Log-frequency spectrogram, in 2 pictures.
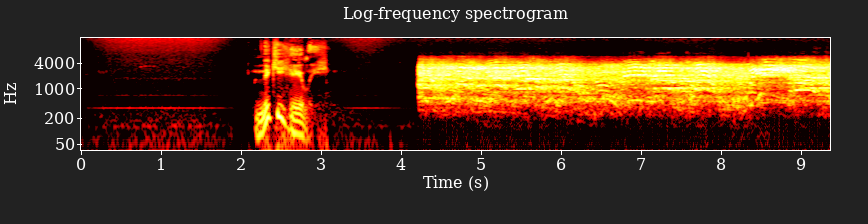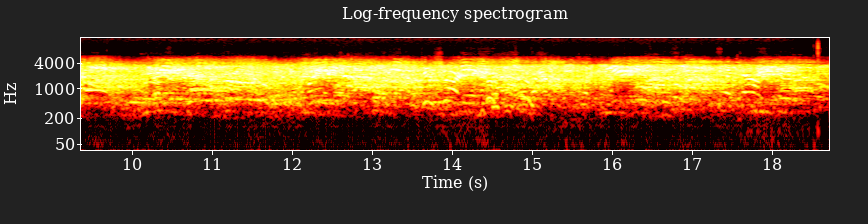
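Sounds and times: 
speech: 0:02.2 - 0:03.2
large crowd shouting a political chant: 0:04.2 - 0:18.7.

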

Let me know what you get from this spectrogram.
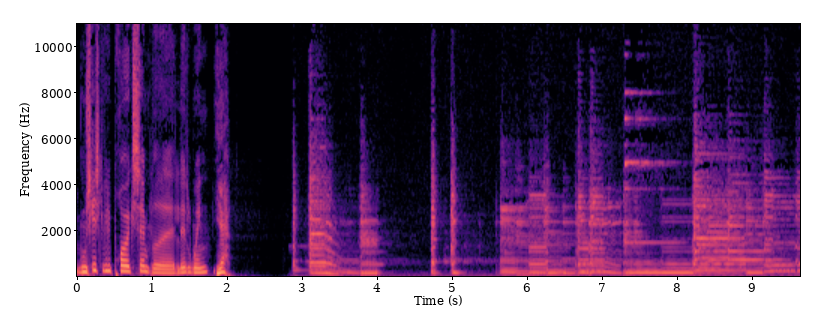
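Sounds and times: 
speech: 0:00.0 - 0:02.1
electric guitar with light overdrive playing ringing chords: 0:02.8 - 0:09.6.

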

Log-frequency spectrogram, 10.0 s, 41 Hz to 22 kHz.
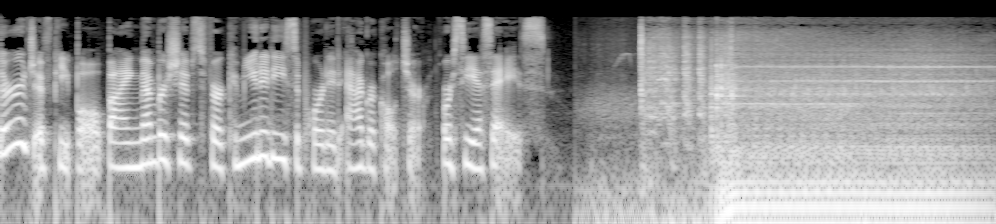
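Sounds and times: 
speech: 0:00.0 - 0:05.5
farm tractor engine starting up: 0:06.4 - 0:09.9.

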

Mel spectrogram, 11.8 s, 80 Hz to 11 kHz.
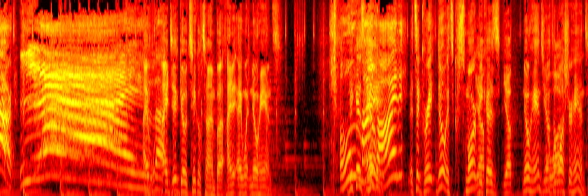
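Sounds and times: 
person screaming: 0:00.4 - 0:03.1
speech: 0:03.1 - 0:05.7, 0:06.7 - 0:11.7.

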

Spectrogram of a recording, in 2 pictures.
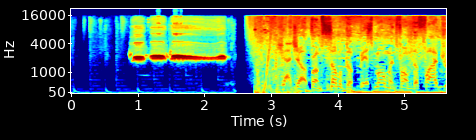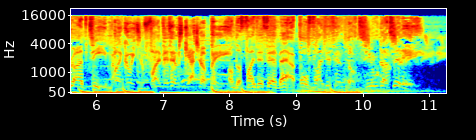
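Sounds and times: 
referee's whistle blasts ending a football match: 0:00.9 - 0:02.4
speech: 0:03.2 - 0:11.0.

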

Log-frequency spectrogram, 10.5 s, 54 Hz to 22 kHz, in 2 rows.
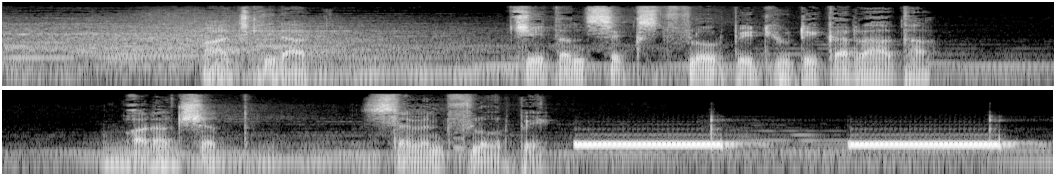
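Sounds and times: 
speech: 0:01.0 - 0:01.7, 0:02.5 - 0:04.8, 0:05.8 - 0:08.1
telephone ringing in a corridor on the sixth floor: 0:08.1 - 0:10.3.

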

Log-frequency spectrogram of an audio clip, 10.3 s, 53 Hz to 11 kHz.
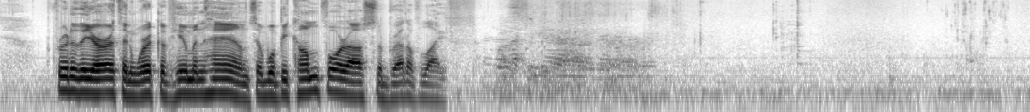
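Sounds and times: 
speech: 0:00.6 - 0:04.6
low hushed murmur: 0:04.8 - 0:07.0
drips: 0:09.4 - 0:10.2
water poured into a chalice of wine: 0:09.4 - 0:10.2.

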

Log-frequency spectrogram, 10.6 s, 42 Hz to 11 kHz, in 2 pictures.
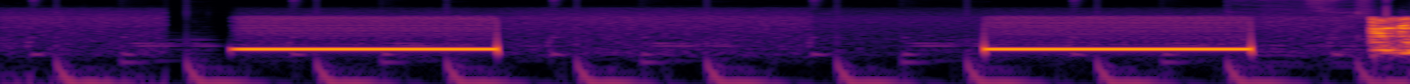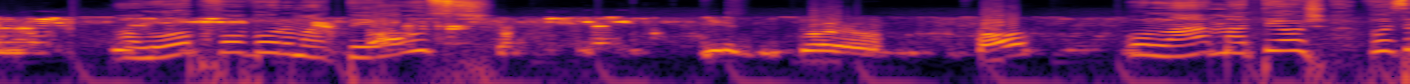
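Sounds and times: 
faint rhythmic low thumps: 0:00.0 - 0:10.5
telephone tone while calling someone: 0:00.9 - 0:01.9, 0:03.7 - 0:05.4
speech: 0:05.7 - 0:07.2, 0:08.0 - 0:10.5.

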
